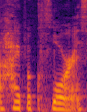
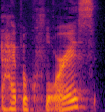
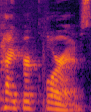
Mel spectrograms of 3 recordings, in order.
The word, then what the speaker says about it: hypochlorous: use the Tower 28 hypochlorous acid spray. That's the one that's just a little refresh and it kills all the bacteria on your face. Okay, yeah. So it's hyperchlorous. I'm saying it wrong.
